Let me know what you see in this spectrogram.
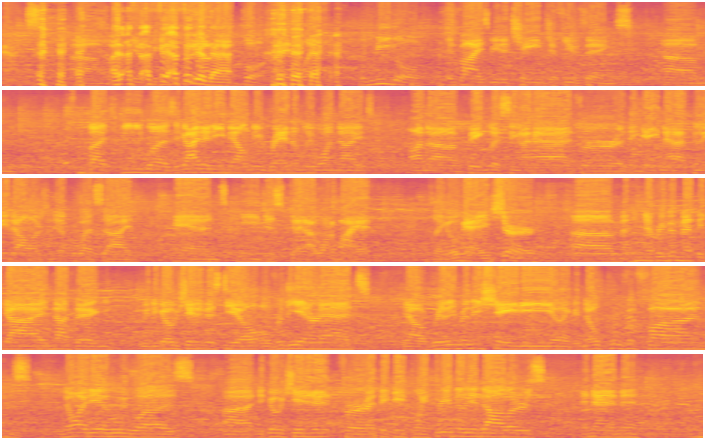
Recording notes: Live from AIME FUSE 2019. Although the interview is loud, as it was recorded in a room full of hundreds of brokers, the conversation is worth the listen. Forgive us for the background noise.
